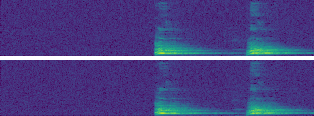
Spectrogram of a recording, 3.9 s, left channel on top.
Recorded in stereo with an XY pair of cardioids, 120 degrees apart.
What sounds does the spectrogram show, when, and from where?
1.9 s a dog barking: 30° left, 9 m; by 3.3 s 20° left, 8.5 m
